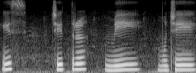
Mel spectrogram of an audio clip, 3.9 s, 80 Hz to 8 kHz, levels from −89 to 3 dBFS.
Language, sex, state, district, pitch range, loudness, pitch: Hindi, female, Madhya Pradesh, Bhopal, 195-230 Hz, -16 LUFS, 210 Hz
